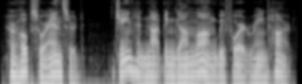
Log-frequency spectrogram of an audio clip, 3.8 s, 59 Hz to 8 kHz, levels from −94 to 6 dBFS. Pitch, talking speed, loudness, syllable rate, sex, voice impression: 95 Hz, 220 wpm, -19 LUFS, 6.8 syllables/s, male, very masculine, very middle-aged, very thick, tensed, slightly weak, slightly bright, soft, muffled, fluent, slightly raspy, cool, very intellectual, very refreshing, sincere, very calm, mature, very friendly, very reassuring, very unique, very elegant, wild, slightly sweet, lively, kind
